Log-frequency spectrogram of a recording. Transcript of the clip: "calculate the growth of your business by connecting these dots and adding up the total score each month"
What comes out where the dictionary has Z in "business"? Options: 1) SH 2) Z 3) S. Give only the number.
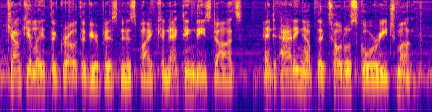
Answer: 2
